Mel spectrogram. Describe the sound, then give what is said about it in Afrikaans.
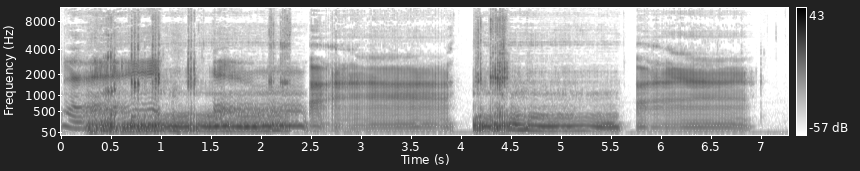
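A voice imitates a frog snoring in a story: three long, rough, throaty snores, loud and steady, each separated by a brief pause, with a grunting, burp-like rasp. “Kraai terg en terg, maar Padda is so verveeld dat hy begin snork.”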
